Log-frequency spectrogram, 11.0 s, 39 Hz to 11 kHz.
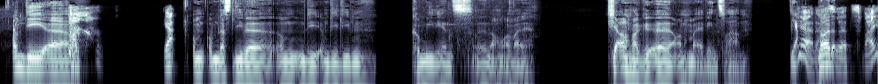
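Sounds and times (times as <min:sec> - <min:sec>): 
speech: 0:00.2 - 0:01.4, 0:02.0 - 0:06.8, 0:07.6 - 0:10.9
drawn-out voiced throat clearing: 0:00.6 - 0:01.3
short quick coughing bursts: 0:00.7 - 0:01.3.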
